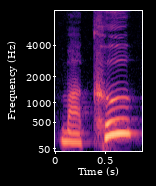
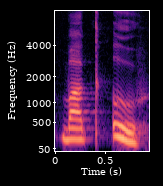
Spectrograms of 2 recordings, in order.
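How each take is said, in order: First: "Maku" pitched high and loud with a rising tune; "Maku" sung up high, rising; first meaning of maku. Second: "maku" dropping at the end; second meaning of maku. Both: Shown as a demonstration. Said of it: "So keep saying those".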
